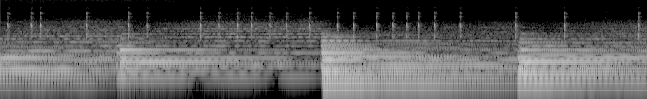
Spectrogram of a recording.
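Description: Soft sustained music chords, each held about two seconds before the next begins. Over them come quick, irregular clicks from a smartphone's on-screen keyboard as a text message is typed.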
